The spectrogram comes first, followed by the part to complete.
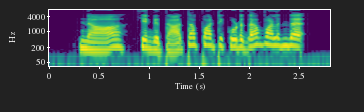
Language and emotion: Tamil, happy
